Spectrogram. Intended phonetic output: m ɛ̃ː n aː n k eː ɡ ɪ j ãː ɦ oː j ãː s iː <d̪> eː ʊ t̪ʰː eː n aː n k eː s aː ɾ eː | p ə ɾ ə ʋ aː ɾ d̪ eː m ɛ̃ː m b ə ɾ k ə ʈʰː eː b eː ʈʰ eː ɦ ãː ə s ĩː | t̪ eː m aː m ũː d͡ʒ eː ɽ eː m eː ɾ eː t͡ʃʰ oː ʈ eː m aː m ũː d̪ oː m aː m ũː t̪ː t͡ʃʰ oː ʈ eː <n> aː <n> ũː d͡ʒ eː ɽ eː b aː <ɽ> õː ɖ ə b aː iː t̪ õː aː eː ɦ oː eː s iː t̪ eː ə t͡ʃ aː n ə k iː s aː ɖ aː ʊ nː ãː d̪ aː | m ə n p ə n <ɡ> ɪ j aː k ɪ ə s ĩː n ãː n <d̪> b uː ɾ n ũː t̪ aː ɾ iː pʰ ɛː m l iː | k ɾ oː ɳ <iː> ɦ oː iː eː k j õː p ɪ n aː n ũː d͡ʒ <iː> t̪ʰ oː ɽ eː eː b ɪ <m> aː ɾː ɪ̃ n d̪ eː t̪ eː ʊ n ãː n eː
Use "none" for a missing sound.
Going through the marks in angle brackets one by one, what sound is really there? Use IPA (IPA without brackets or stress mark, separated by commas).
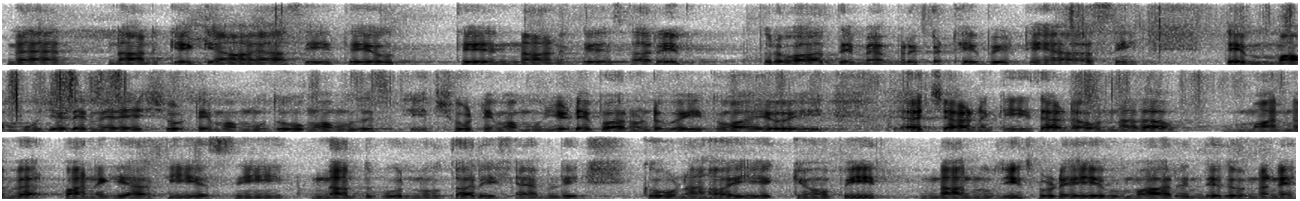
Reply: t̪, m, m, ɾ, ɡ, d̪, aː, iː, m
